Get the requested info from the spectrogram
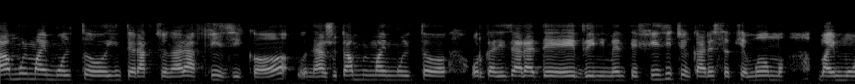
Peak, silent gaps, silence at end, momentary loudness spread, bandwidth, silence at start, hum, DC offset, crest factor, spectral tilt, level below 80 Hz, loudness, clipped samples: -14 dBFS; none; 0 s; 9 LU; 8 kHz; 0 s; none; under 0.1%; 22 dB; 1 dB/octave; -76 dBFS; -34 LUFS; under 0.1%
